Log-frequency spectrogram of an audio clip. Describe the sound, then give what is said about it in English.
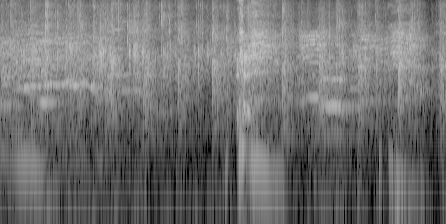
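An audience claps for the Lord in a dense, steady burst of applause lasting several seconds, with voices calling out and murmuring over the clapping. “Give the Lord a little hand clap.”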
